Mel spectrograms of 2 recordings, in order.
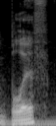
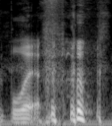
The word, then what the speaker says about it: spliff: which was weird because like I would just see people smoking a bliff. It's pronounced spliff.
